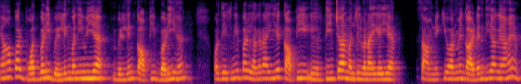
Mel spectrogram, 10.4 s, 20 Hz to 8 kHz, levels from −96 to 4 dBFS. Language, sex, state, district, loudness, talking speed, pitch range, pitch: Hindi, female, Uttar Pradesh, Ghazipur, -23 LUFS, 195 wpm, 205-240 Hz, 225 Hz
